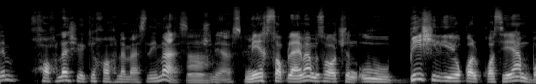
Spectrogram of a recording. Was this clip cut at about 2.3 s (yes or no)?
yes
